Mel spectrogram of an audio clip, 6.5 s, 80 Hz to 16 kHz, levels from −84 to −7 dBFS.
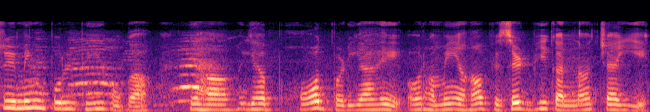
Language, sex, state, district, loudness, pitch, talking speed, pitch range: Hindi, female, Madhya Pradesh, Dhar, -18 LUFS, 175 Hz, 145 wpm, 165-200 Hz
